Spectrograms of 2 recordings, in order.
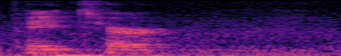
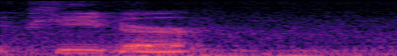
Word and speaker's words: Peter: seven games i'm sorry i'm pronouncing your name in hungarian style if i was living united seats i would say peter we have more of a like european facing audience so if i go for a name pronunciation i'm gonna lean toward the european pronunciation i suppose bishop d7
